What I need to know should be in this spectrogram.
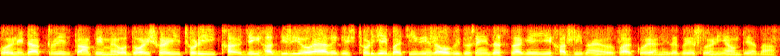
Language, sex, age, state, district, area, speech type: Dogri, male, 18-30, Jammu and Kashmir, Udhampur, rural, conversation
